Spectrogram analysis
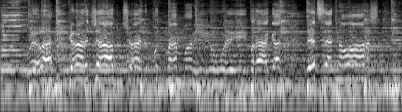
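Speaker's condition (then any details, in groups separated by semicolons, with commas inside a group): No condition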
